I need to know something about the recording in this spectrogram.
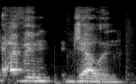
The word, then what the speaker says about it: Evangeline: Evangeline. Yeah. It's like Evan Jellin.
